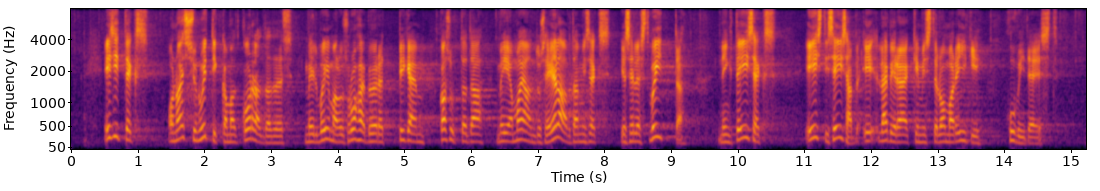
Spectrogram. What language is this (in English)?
Estonian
